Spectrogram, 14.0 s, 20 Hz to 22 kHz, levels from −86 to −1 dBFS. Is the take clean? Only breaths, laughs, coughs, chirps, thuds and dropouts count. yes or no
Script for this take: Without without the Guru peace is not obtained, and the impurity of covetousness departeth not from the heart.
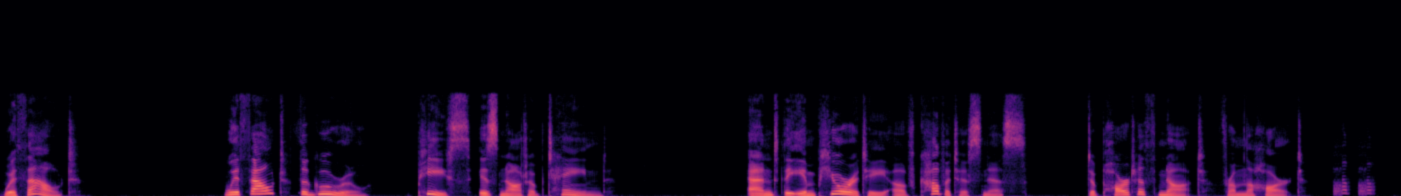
no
